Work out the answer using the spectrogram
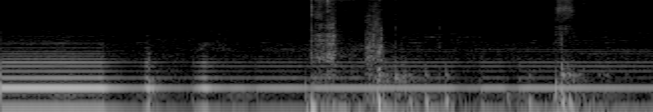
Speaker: so that sound you're hearing is actually coming from that I don't know how it works but supposedly it's basically like a membrane driven by magnetics and electrical current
